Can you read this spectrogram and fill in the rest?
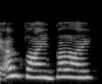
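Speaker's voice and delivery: high, offhand reply; dismissive brush-off. Shown as a demonstration. Teacher mimics someone who won't stop to talk, offhand. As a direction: toss it off and leave. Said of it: "not going to just say".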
